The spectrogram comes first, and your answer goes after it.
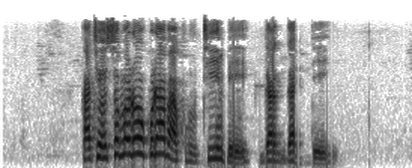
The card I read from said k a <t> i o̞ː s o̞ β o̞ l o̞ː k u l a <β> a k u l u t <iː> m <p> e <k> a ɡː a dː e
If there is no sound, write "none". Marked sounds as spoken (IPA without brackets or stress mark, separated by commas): t, β, iː, b, ɡ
